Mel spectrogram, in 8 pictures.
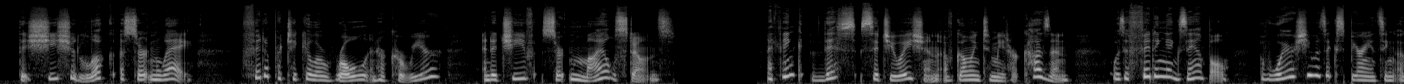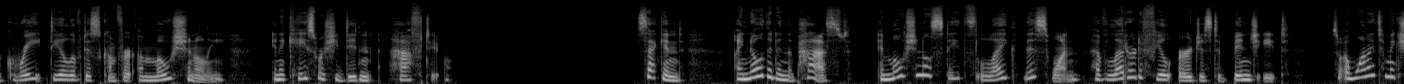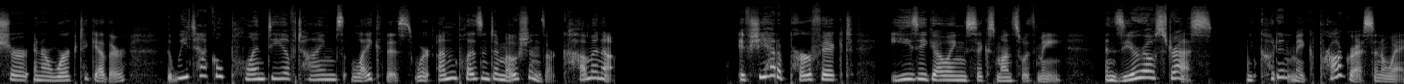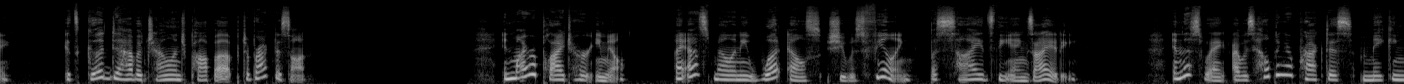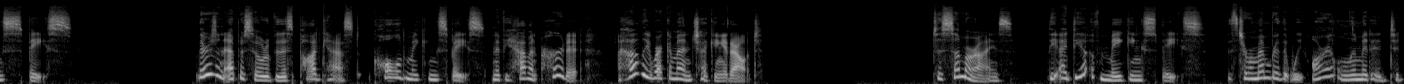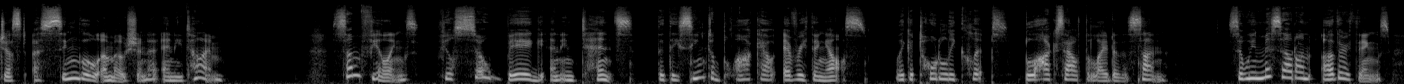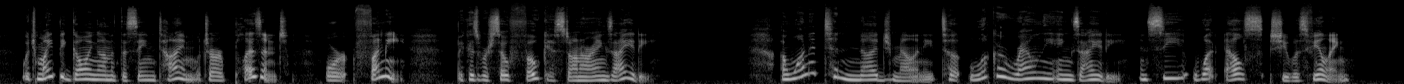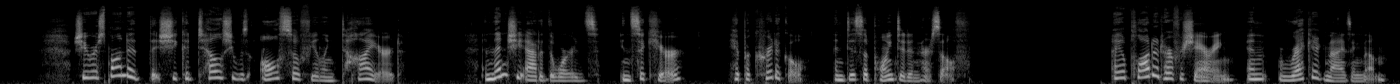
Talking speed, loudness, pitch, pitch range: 160 wpm, -28 LUFS, 230 Hz, 205-280 Hz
